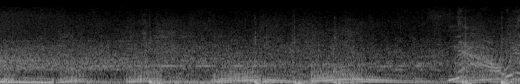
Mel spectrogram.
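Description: Race car engines roar and rev without a break at an event opening. Several engines rise and fall in pitch one over another, loud and close, with crowd noise underneath.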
